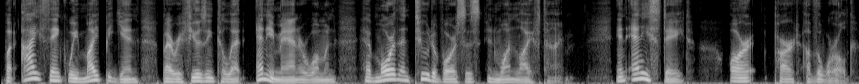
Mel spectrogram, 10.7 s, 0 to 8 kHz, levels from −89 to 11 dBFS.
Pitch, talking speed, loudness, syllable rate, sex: 110 Hz, 165 wpm, -18 LUFS, 5.0 syllables/s, male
